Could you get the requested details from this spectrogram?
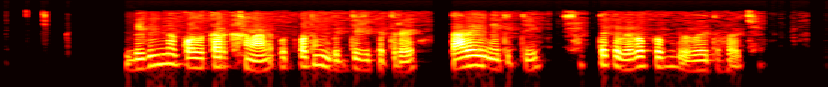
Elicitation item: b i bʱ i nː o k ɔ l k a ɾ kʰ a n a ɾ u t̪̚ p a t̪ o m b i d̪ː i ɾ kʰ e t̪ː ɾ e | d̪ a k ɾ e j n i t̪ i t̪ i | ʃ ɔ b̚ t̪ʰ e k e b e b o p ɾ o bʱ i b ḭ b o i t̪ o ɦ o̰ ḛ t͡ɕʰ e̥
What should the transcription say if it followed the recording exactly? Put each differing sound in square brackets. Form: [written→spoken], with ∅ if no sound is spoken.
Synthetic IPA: b i bʱ i nː o k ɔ l k a ɾ kʰ a n a ɾ u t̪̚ p a [t̪→d̪] o [m→n] b i d̪ː i ɾ kʰ e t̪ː ɾ e | [d̪→t̪] a [k→∅] ɾ e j n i t̪ i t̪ i | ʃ ɔ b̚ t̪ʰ e k e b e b o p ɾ o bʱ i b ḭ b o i t̪ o ɦ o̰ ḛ t͡ɕʰ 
